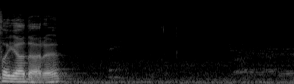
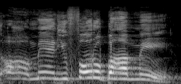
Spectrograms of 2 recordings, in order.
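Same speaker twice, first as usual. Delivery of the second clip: friend's exclamation; 13 semitones higher, 12 dB louder, slower than usual. Retold or imitated. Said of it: "he says".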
